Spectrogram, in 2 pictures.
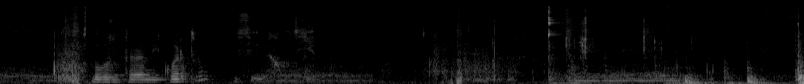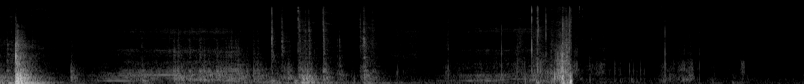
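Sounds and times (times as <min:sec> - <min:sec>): loud thump: 0:07.4 - 0:08.8
dog snoring: 0:08.9 - 0:10.3.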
